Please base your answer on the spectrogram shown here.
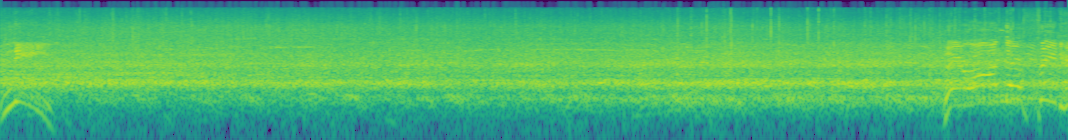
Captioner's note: crowd cheering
